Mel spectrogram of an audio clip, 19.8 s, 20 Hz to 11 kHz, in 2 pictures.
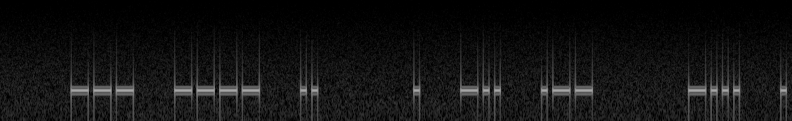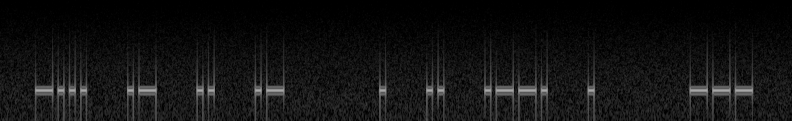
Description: Morse code (Greek alphabet), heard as a keyed tone, machine-sent, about 17 wpm, spaced as for 11 wpm, 760 Hz. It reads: ΟΧΙ ΕΔΩ ΒΕΒΑΙΑ ΕΙΠΕ Ο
